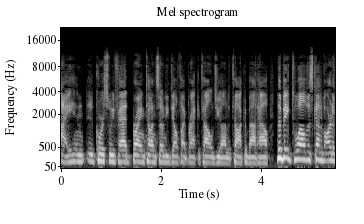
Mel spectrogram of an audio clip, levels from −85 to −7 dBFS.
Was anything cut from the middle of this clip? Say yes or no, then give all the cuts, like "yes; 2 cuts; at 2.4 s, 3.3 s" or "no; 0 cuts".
yes; 1 cut; at 4.2 s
